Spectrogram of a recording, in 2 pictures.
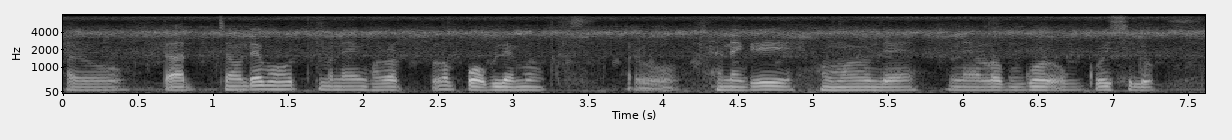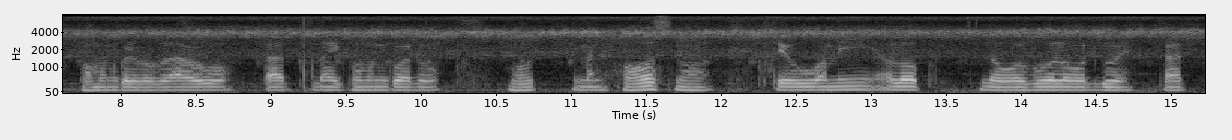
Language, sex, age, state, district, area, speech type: Assamese, male, 18-30, Assam, Lakhimpur, rural, spontaneous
